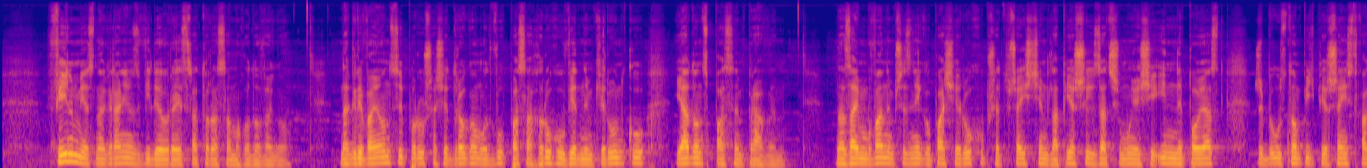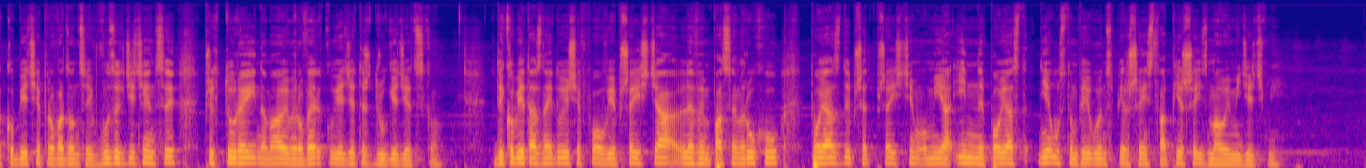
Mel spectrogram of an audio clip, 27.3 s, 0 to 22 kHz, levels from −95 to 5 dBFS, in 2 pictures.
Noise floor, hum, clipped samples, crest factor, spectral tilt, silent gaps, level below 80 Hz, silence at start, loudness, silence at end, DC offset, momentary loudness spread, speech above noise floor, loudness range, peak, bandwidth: -53 dBFS; none; under 0.1%; 18 dB; -5.5 dB/octave; none; -38 dBFS; 0.5 s; -19 LUFS; 0.65 s; under 0.1%; 9 LU; 35 dB; 3 LU; 0 dBFS; 19.5 kHz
